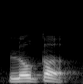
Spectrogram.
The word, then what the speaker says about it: लोक: ये देखो, ये लोक ऐसा जो है ना, तो इसको मराठी में पढ़ते प्रोनाउंसिएशन करते समय लोक ऐसा पढ़ना है। लोक ये भी होता है, लेकिन मराठी में प्रोनाउंसिएशन है लोक।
